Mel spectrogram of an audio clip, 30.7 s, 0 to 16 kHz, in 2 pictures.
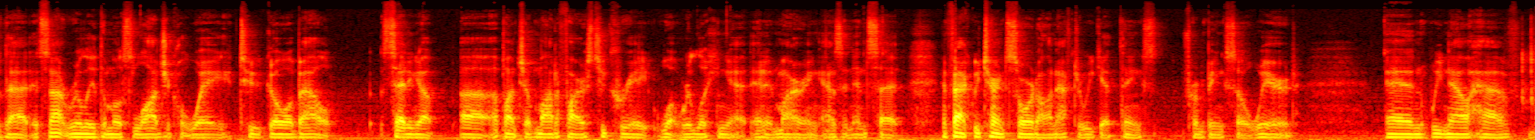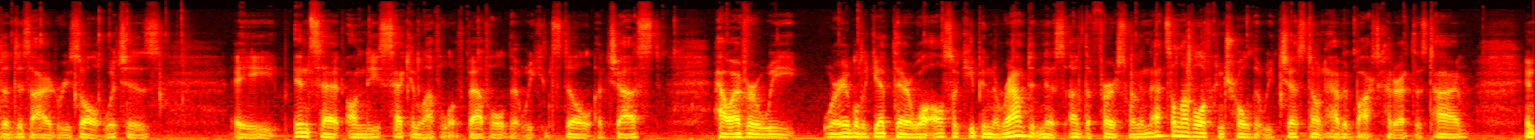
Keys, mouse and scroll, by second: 8.6 click, 10.7 click, 15.1 scroll down 1, 15.2 1, 15.5 middle click, 16.7-17.3 scroll up 5, 17.0 shift+middle click, 18.9 click, 19.4 q, 20.0 click, 22.0 click, 22.3 scroll down 3, 22.7 middle click, 23.3 scroll down 2, 23.8 middle click, 24.0-24.6 scroll down 1, 24.6 middle click, 26.4-26.7 scroll down 2, 26.7 shift+middle click, 27.2 alt+a, 27.5 middle click, 28.8 click, 30.2 click.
